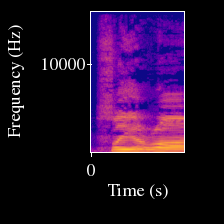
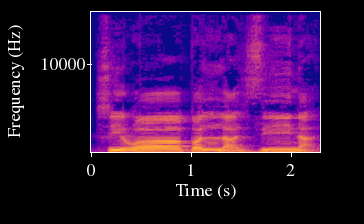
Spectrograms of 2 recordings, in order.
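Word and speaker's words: صِرَاطَ الَّذِينَ: Jerry নুন জবর না সিরাতাল্লাজিনা এই জালটা যখন উচ্চারণ করবেন জিহ্বার আগা সামনের উপরের দুই দাঁতের আগা সঙ্গে লাগিয়ে জালটা উচ্চারণ করবেন নিচের দাঁতে লাগাবেন না সিরাতাল্লাজিনা জিনা এটা বলা যাবে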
